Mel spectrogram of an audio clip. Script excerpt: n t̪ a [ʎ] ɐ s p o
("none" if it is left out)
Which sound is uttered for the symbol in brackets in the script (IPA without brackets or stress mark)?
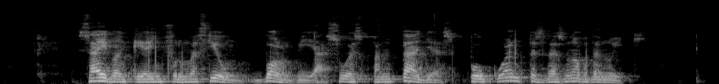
ʎ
